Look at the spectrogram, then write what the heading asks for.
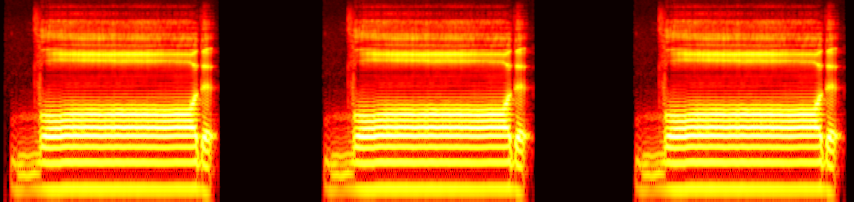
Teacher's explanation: زبان کے موٹے کنارے کو اوپر والی داڑھوں کی جڑ پر آہستہ آہستہ نرمی سے لگا کر خوب موٹی اور دراز آواز میں پڑھیں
